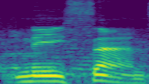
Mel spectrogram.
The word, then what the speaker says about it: Nissan: reason for that is in japanese the number two is pronounced knee and the number three is pronounced sand so okay nissan so this is knee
